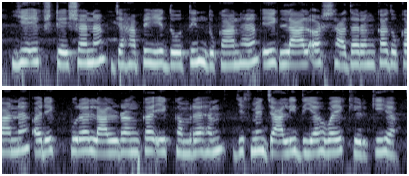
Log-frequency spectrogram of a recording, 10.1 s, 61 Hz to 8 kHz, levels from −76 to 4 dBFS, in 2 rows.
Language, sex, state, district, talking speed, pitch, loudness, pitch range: Hindi, female, Uttarakhand, Tehri Garhwal, 205 wpm, 225 Hz, -14 LUFS, 215-235 Hz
